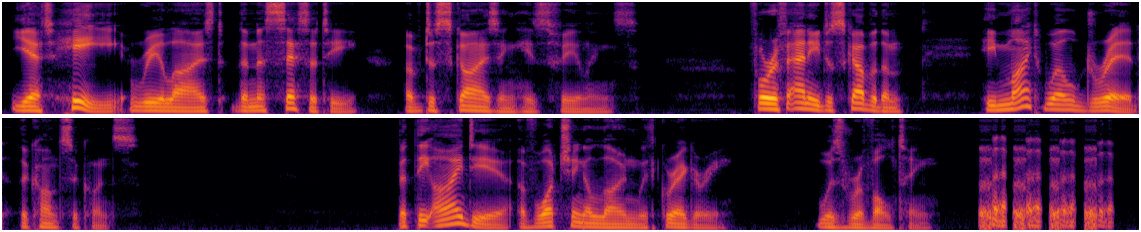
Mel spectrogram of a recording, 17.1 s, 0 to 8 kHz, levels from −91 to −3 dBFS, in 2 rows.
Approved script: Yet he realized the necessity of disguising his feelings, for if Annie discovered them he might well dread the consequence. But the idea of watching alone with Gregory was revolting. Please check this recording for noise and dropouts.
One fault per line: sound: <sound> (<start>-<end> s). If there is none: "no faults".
sound: laugh (15.9-16.9 s)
